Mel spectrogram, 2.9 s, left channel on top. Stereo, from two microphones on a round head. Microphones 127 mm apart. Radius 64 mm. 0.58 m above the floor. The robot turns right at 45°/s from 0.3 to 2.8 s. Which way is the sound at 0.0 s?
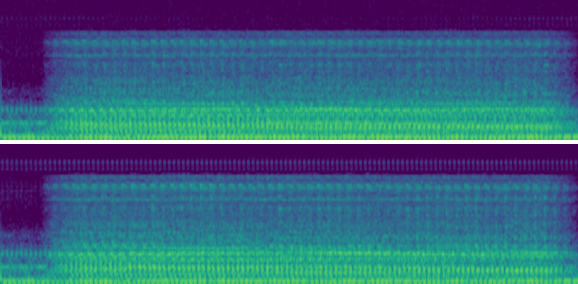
135° right.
